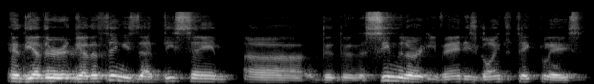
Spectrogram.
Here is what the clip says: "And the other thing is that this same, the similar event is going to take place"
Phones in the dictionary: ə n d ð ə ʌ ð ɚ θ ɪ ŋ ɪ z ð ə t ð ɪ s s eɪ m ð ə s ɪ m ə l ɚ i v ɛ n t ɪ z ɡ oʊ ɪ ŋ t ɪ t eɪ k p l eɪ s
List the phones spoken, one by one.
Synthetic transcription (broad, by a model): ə n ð ð ə ʌ ð ɚ θ ɪ ŋ ɪ z ð ə t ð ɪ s s eɪ m ð ə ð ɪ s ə l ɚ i v ɛ n t ɪ z ɡ oʊ ɪ ŋ t ɪ t eɪ k p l eɪ s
